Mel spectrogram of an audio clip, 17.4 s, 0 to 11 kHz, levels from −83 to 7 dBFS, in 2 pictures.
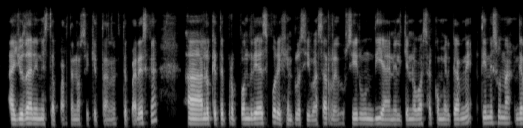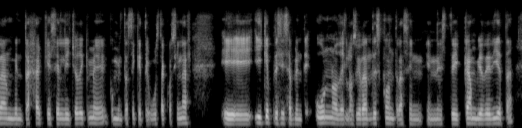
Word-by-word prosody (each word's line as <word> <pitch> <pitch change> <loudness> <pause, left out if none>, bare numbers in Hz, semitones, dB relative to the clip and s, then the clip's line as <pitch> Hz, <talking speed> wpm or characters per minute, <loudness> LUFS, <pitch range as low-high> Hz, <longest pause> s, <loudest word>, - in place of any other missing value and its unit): a 125 - +7
ayudar 125 +2 +6
en 125 -1 0
esta 120 - -2
parte, - - -8
no - - -4
sé - - -9
qué - - -8
tal - - -7
te - - -2
parezca. - - 0 0.5
Ah 120 -1 +8
lo 130 - +3
que - - +2
te 125 - -2
propondría 125 +1 +1
es, 130 - +1
por 160 - 0
ejemplo, 120 +1 -3
si 115 - -5
vas 110 +3 -4
a 135 - +3
reducir 125 +1 -3
un 125 -1 -3
día 125 -1 +1
en 115 - -5
el 115 0 -7
que - - -4
no 120 0 -3
vas 125 +1 -2
a - - -2
comer 120 -1 -6
carne, 125 +5 -1
tienes 140 +1 -2
una 140 -2 -3
gran 130 0 0
ventaja 125 +2 -1
que 125 -1 -5
es - - -5
el 125 -1 0
hecho 125 +1 -1
de 130 - 0
que - - -11
me 135 +1 -2
comentaste 245 -1 -5
que - - 0
te - - -6
gusta 125 +1 -3
cocinar. 135 +1 -2 0.5
Eh, 120 -1 +6
y 295 -1 +4
que 155 - +4
precisamente 130 -3 -1
uno 140 -2 +1
de 120 0 0
los 120 0 -3
grandes 125 +1 +1
contras 125 -3 -3
en 115 -1 -7
en 120 +1 -5
este 120 0 -1
cambio 125 -1 +4
de 125 0 +2
dieta 130 0 0
125 Hz, 220 wpm, -24 LUFS, 120-130 Hz, 0.5 s, Ah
